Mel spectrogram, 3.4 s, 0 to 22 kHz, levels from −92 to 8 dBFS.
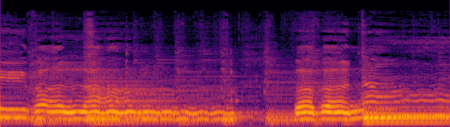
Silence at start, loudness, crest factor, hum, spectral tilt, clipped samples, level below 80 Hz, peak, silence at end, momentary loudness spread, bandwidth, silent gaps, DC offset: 0 s; -18 LUFS; 14 dB; none; -8.5 dB/octave; under 0.1%; -56 dBFS; -2 dBFS; 0 s; 9 LU; 12 kHz; none; under 0.1%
